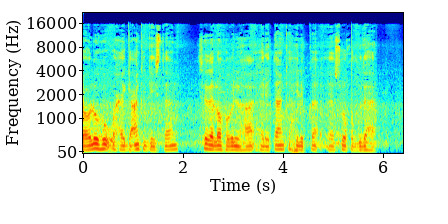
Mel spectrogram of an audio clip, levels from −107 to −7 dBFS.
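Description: Five bit error spikes tick at 0.93 s (before "gacan ka geystaan sidii"), 2.79 s (after "ka geystaan sidii loo"), 3.71, 4.64 and 5.36 s. Flipped bits make samples jump. The first is loudest, about -7 dBFS.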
